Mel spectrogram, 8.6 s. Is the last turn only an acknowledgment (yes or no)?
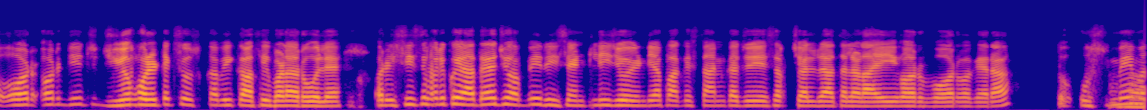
yes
